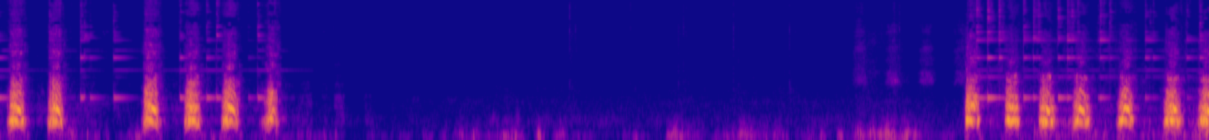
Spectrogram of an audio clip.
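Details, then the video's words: Bursts of repeated heavy barking from livestock guardian dogs open and close the recording, with about seven seconds of near quiet and faint low shuffling noises in between. "Livestock Guardian Dogs Barking"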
